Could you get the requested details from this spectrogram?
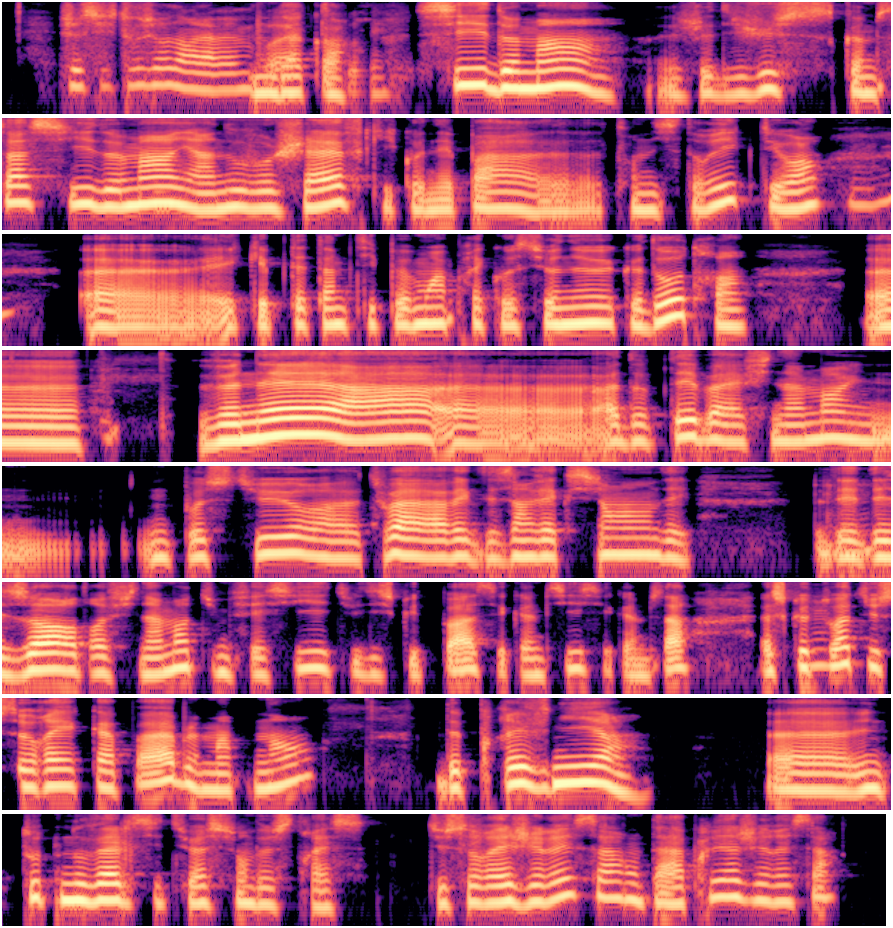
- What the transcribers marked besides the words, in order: distorted speech; other background noise; "injections" said as "invections"; tapping
- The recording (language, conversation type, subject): French, podcast, Comment gères-tu l’équilibre entre ta vie professionnelle et ta vie personnelle ?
